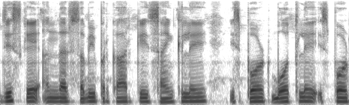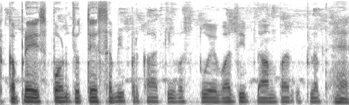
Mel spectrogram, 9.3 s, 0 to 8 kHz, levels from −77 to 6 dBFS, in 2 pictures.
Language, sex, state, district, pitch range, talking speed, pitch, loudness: Hindi, male, Rajasthan, Bikaner, 100-110 Hz, 135 wpm, 105 Hz, -19 LUFS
